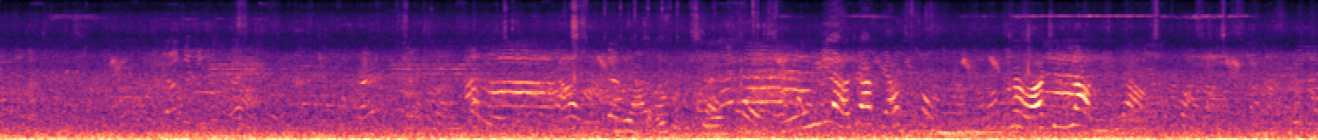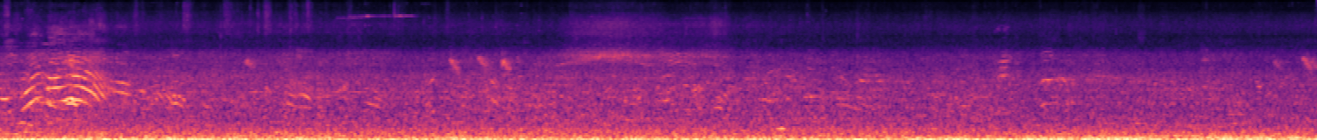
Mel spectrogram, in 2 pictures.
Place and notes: Xinbeitou, Taipei - In the Park
in the Park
